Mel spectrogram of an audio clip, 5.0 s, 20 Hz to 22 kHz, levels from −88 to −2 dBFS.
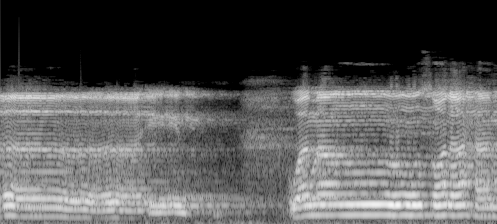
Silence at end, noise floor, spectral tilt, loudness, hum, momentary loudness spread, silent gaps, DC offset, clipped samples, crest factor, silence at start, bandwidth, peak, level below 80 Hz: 0 s; -34 dBFS; -6 dB/octave; -13 LUFS; none; 21 LU; none; 0.3%; under 0.1%; 12 dB; 0 s; 7.2 kHz; -2 dBFS; -48 dBFS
